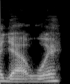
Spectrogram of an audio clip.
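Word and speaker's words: Yahweh: y h w h una tal vez pronunciación más real sería yagüe pero es interesante porque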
